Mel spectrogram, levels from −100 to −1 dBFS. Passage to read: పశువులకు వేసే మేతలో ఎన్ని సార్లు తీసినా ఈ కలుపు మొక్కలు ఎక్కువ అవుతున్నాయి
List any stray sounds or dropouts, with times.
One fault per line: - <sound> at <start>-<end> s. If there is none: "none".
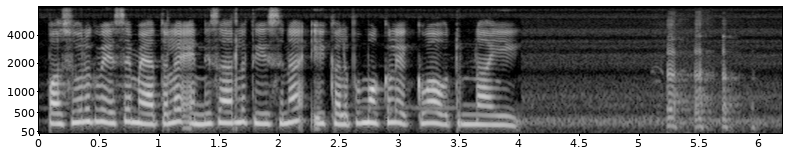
- laugh at 5.1-6.0 s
